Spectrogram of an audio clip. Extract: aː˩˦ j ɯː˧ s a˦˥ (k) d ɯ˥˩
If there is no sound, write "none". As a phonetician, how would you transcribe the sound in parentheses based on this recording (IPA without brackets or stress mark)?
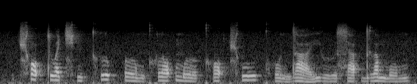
ʔ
